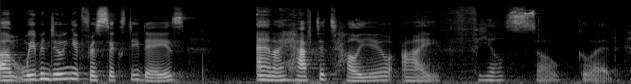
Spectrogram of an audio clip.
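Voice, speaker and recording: A woman speaks at a very slow pace with vocal fry. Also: medium pitch for a woman, ordinary pitch variation. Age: 60s. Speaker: customer testimonial speaker. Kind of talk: testimony. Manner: casual, chatty with many fillers.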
